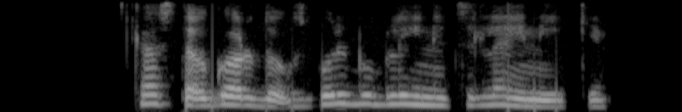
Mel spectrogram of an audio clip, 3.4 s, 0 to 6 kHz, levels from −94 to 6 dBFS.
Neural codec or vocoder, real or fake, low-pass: none; real; 5.4 kHz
